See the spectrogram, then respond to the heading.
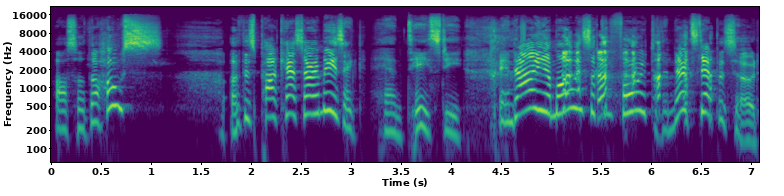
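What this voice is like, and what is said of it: Silly childlike cartoonish voice. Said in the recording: “You sound exactly like a little baby shark ... my dumb voice”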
